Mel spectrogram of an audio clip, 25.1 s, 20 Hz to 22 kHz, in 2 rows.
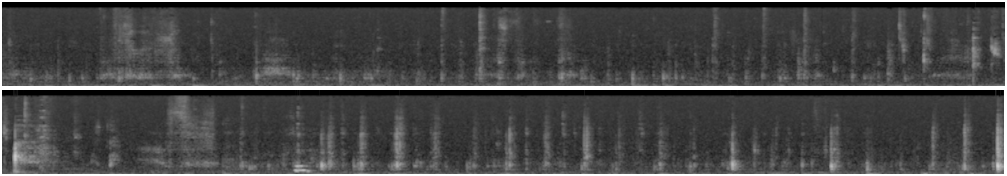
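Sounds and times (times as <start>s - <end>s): chewing: 0.0s - 25.0s.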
